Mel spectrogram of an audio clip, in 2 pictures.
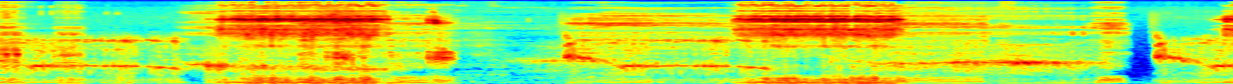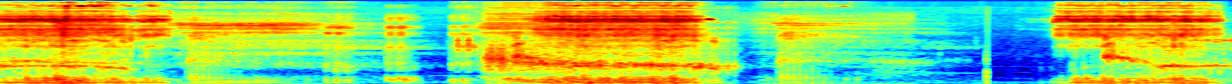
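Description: Loud, rattling snores come on each breath in, about five breaths over the stretch, separated by quieter breathing out.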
